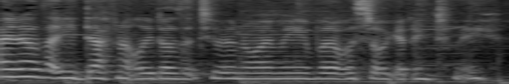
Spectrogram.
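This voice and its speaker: A woman talks very fast and quietly. Music plays in the background. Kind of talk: casual talk to camera.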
